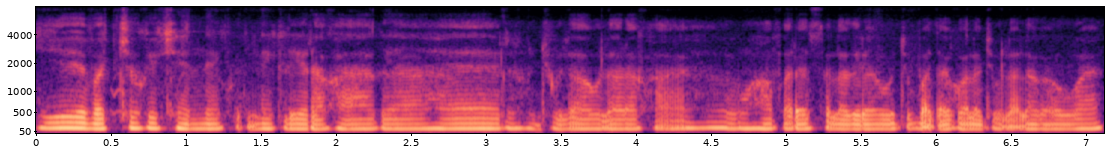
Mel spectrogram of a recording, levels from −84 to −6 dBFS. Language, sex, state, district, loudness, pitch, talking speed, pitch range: Hindi, male, Chhattisgarh, Jashpur, -20 LUFS, 115 Hz, 245 wpm, 110-120 Hz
